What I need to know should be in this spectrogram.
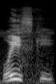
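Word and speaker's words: Leeske: the spelling so you guys could some somewhat pronounced his proper english name is l-e-e-s-k-e yeah so it's just liskey that's how we decided yep so that's his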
